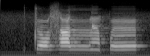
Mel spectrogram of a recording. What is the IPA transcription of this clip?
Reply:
t o zˤ ə lː ɐ̃ p ə

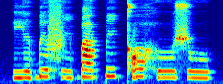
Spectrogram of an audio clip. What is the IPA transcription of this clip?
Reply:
j ɪ˨ ɓ ɪ˦ f i˨ ɓ a˦ k͡p i˦ kʼ ɔ˦ h uː˨ ʃ u˨

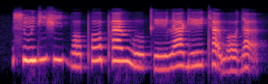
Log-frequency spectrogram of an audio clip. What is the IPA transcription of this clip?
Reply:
sʰ ũ˦ d i˦ ʃ i˦ b ɔ˨ pʰ ɔ˦ pʰ a˦ ʊ̯ w o˨ kʰ e˨ ɪ̯ l ä˦ ɡ e˦ ɪ̯ tʰ ä̰˦˨ w ɔ˨ d ä̰˦˨

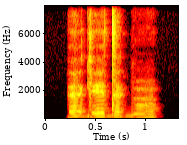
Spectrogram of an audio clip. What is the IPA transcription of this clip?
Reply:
ɛ˨ ɡ e˨˦ d ɛ˧ ɡ͡b ũ˦

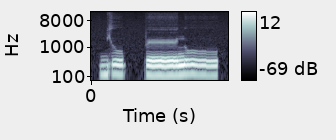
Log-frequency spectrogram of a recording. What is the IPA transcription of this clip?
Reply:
bʲ uː pː øː n uː

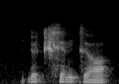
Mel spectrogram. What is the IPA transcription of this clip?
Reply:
ɗ ʏ t͡ʃ xʲ a ŋ kʲ ɒ

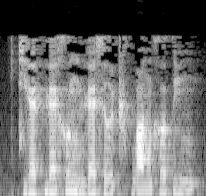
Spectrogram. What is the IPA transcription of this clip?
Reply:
t͡ɕ j ɛ˧˥ t̪ ɥ ɛ˥ x ʊ˥˩ ŋ n̪ ɥ ɛ˥ s ɹ̩˧˥ ʈ͡ʂʰ w ɑ˧˥ ŋ x ɤ˥ t̪ i˥˩ ŋ

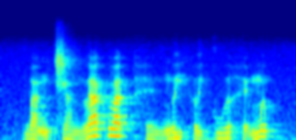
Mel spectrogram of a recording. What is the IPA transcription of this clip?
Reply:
k w a˧˩ ŋ t͡ɕ a̤˨˩ n l a˦˥ k̚ v a˦˥ t̚ h ɛ̤˨˩ n ŋ ə˧ j h ə˧˩ j k u˨˦ ə̯ h ɛ̰˧˨ m ə˦˥ p̚

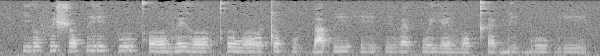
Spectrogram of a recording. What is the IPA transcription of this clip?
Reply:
j ʊ˨ f ɪ˦ ʃ ɔ˨ p i˦ ɾ i˦ k uː˦ kʰ oː˨ v e˦ ɣ oː˨ kʰ ʊ˦˨ w oː˨ t o˦ kʷ e˨ ɡ͡b a˨ p iː˦ h iː˨ p i˨ β ɛ˦ kʷ ɪ˦˨ j e˨ v o˨ kʰ ɛ˨ ɡ͡b i˨ ɡ͡b uː˨ ɓ i˨

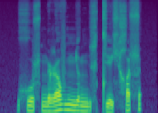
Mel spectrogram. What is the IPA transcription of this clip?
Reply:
x u ɬ ŋ ə ɭ ʌ v ɲ ə ŋ i x tʲ æ ç χ ə ɬ

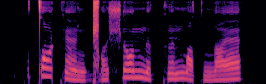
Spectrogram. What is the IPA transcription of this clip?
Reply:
tˤ i˥ k æ̃˩ ɡ͡ǁ ɒ˧ ʃ ɾ ɔ˥ n ə˩ k ə̃˧˥ n ɒ˩ tˤ n æ˧˥

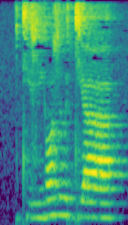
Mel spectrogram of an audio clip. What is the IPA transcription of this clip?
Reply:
tʲ u z j ɔ z ɯ dʲ a

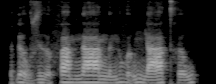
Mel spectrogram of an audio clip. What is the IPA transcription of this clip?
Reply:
ɗ ə˧˩ w z ɨ˧˩ ə̯ f a˧ m n aː˧ ŋ ə˨˦ n v ə̰˧˥ w ɲ aː˨˦ t̪ʰ ə˨˦ w

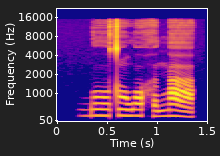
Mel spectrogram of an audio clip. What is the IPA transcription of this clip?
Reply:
ɡ͡b oː˧ t ɔ̃˧ w ɔ˧ h ə˧ ŋ a˦˨

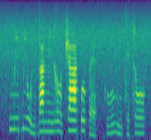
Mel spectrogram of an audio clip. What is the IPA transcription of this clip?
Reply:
m i˦ ɓ i˦ w i˨ d a˦ n ĩ˦ ɣ ʊ˦˨ t͡ʃ aː˦ k͡p ʊ˦ p ɛ˨ | kʰ uː˨˦ m ĩ˨ t͡s ɪ˨ t͡s oː˦

